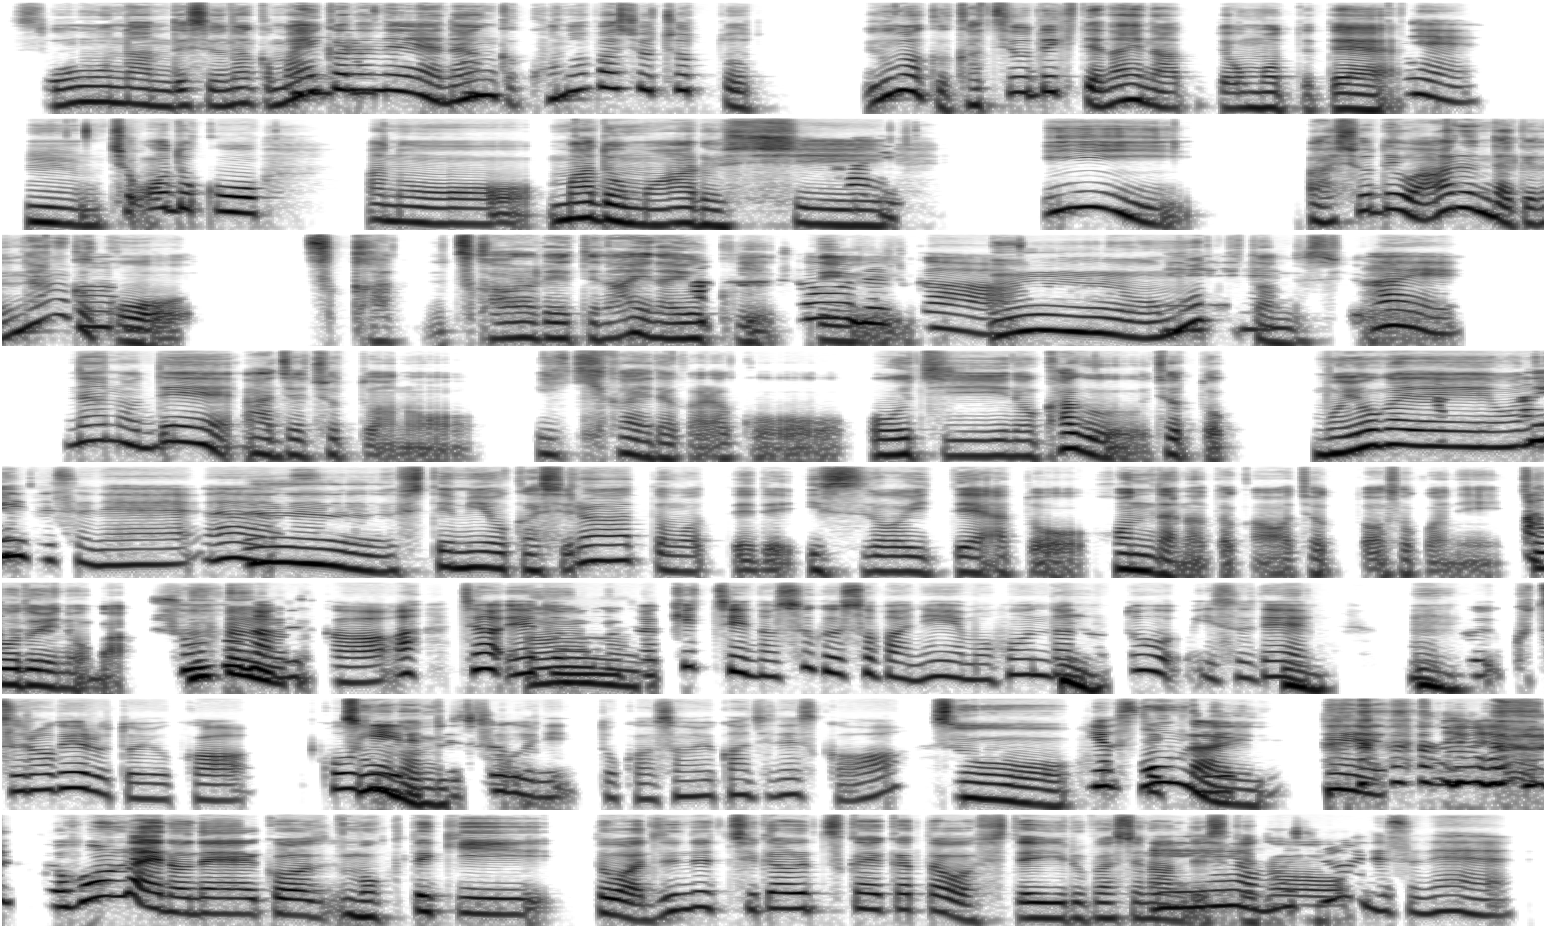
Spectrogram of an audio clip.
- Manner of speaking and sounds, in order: laugh; laugh
- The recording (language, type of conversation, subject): Japanese, podcast, 家の中で一番居心地のいい場所はどこですか？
